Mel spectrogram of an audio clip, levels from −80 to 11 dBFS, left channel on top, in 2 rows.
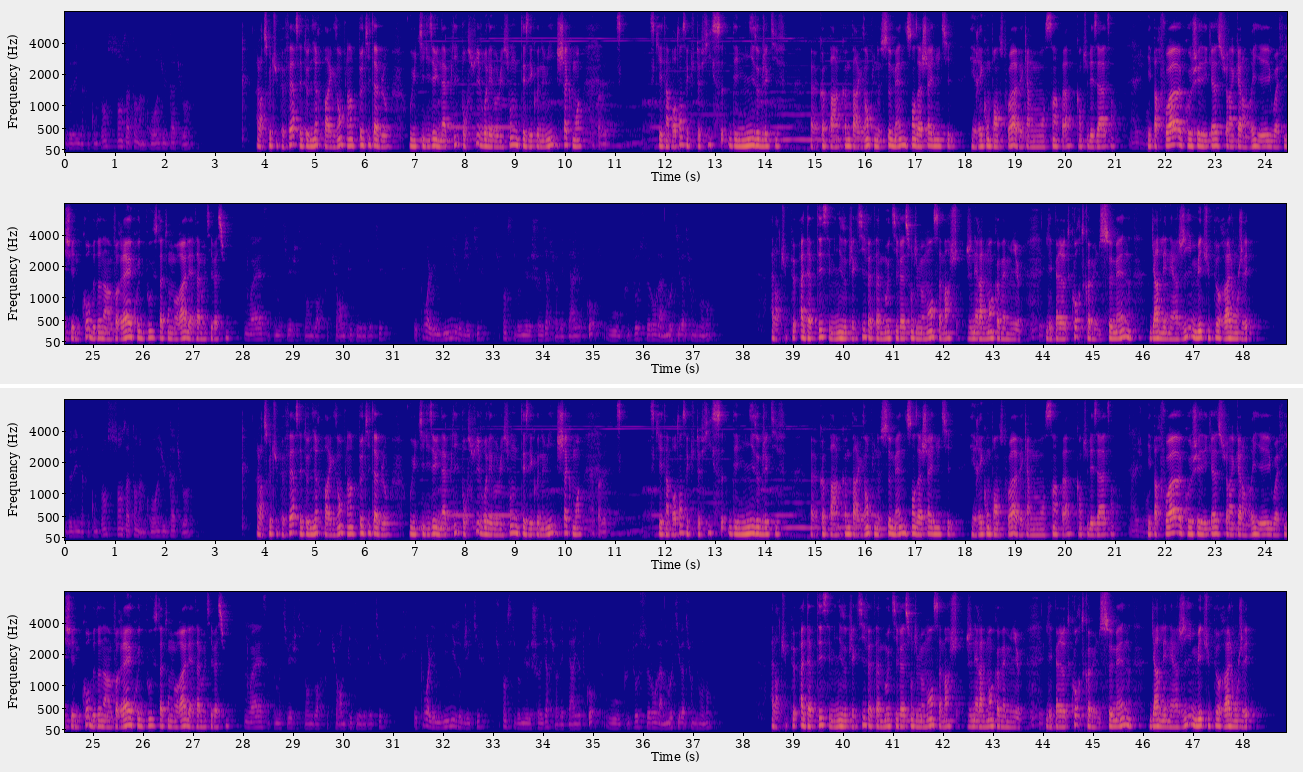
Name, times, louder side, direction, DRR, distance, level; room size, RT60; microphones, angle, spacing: voice 1, 0.0-2.5 10.5-11.0 21.3-21.7 28.0-37.4 43.7-44.1, right 1 dB, 30° right, 6 dB, 0.7 m, -52 dB
voice 2, 3.5-10.6 11.7-14.4 14.9-17.8 18.1-21.0 21.7-27.6 38.6-48.1, left 1 dB, 5° left, 9 dB, 0.4 m, -32 dB
sound 1, 7.0-16.2, equal, 35° left, 2.2 m, -50 dB
11.0 x 7.8 x 2.6 m, 0.74 s
head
